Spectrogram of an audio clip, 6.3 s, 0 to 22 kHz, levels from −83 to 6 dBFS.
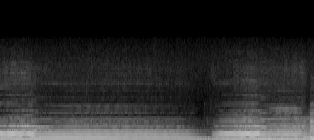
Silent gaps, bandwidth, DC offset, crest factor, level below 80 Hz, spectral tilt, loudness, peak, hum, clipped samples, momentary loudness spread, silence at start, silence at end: none; 15 kHz; under 0.1%; 14 dB; -52 dBFS; -6.5 dB/octave; -22 LUFS; -8 dBFS; none; under 0.1%; 9 LU; 0 s; 0 s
